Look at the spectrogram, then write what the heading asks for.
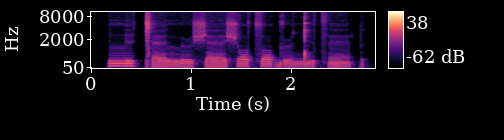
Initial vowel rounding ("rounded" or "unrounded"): unrounded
